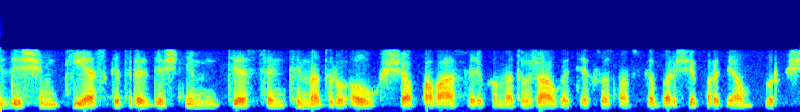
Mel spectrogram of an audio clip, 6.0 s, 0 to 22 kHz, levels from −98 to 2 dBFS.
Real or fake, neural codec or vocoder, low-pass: fake; vocoder, 44.1 kHz, 80 mel bands, Vocos; 3.6 kHz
